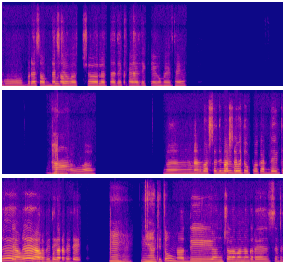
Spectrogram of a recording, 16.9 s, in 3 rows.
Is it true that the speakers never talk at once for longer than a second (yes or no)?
yes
